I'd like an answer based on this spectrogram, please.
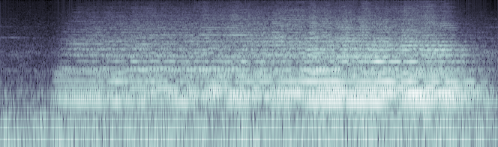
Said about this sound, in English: Well, I was completely wrong. The train in this case is in Edgerton, Ohio. It's simply a freight train passing through. The factory in this case is right by the tracks.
